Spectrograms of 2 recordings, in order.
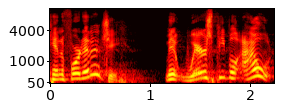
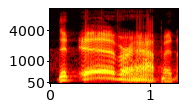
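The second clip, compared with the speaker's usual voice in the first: shouted, slower repeat of the end; loud repeat; 4 semitones higher, 3 dB louder, slower than usual. Shown as a demonstration. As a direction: hammer the words home, louder. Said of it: "That was the craziest thing that ever happened".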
